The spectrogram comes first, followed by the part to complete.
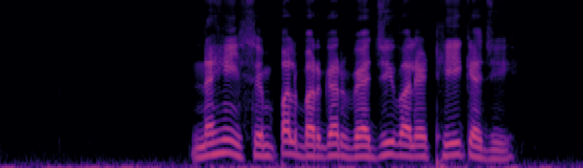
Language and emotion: Punjabi, neutral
